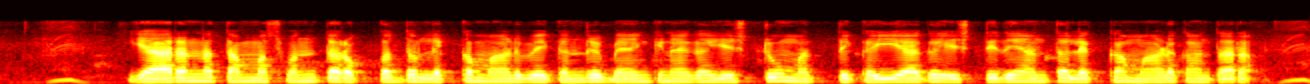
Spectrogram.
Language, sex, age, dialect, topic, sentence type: Kannada, male, 18-24, Central, banking, statement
